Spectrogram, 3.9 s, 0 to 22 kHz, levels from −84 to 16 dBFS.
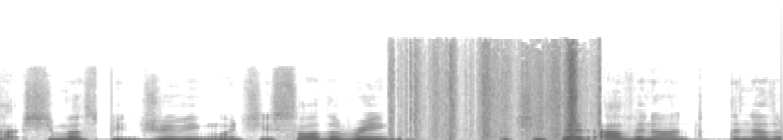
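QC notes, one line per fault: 1.95–3.01 s, cable scratch noise: dense, uneven crackling and rustling sits over the speech at roughly its own level, likely from a worn cable or connector being moved so its contact resistance jumps rapidly; the spectrogram shows ragged broadband vertical streaks, the waveform spiky, irregular bursts.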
